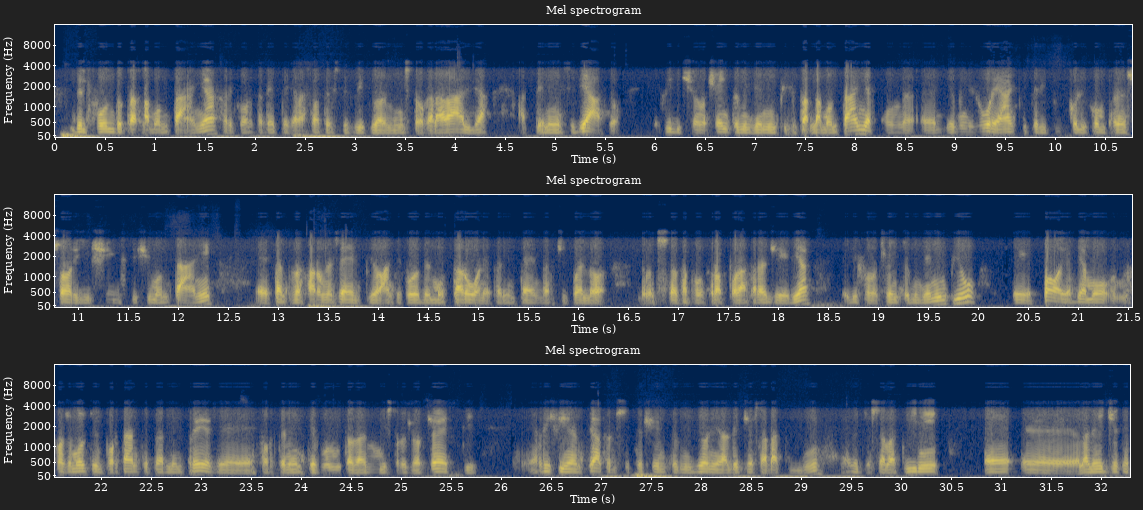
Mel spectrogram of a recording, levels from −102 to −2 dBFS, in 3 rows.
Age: 30-49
